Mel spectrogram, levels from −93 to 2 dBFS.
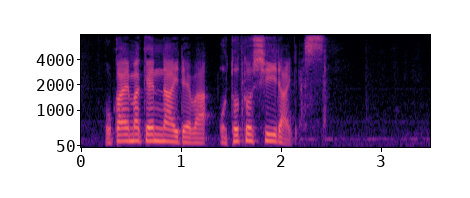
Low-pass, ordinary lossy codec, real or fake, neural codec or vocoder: none; none; real; none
